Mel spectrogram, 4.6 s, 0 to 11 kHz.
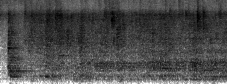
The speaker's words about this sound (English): In this hilly suburban area in the northeast of Trinidad, an empty 5-liter water bottle kept in storage under a bathroom sink is being refilled.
